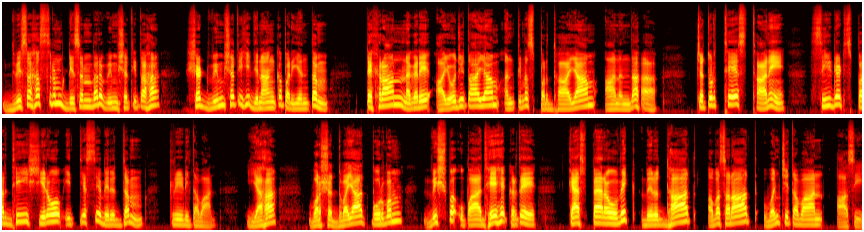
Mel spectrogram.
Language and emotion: Sanskrit, neutral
